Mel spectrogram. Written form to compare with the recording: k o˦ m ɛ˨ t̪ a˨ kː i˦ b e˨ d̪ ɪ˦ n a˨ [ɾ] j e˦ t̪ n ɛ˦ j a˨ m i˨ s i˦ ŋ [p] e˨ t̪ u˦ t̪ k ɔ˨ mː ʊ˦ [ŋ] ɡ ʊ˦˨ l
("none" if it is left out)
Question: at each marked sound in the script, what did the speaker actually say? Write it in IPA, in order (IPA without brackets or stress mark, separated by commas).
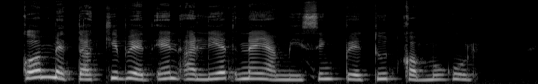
l, p, none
